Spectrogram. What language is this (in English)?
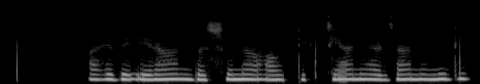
Pashto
